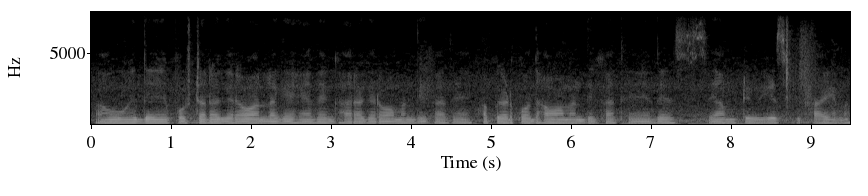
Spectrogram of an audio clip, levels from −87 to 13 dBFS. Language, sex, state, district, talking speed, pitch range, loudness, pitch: Chhattisgarhi, male, Chhattisgarh, Bilaspur, 165 wpm, 110-115 Hz, -34 LUFS, 110 Hz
